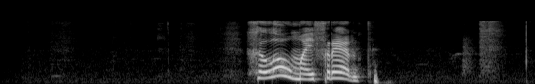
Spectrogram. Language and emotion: Russian, positive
